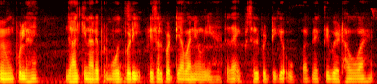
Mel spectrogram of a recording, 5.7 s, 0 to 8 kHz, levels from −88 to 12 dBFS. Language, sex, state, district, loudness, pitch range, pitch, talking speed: Maithili, male, Bihar, Purnia, -20 LUFS, 95-100 Hz, 100 Hz, 210 wpm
